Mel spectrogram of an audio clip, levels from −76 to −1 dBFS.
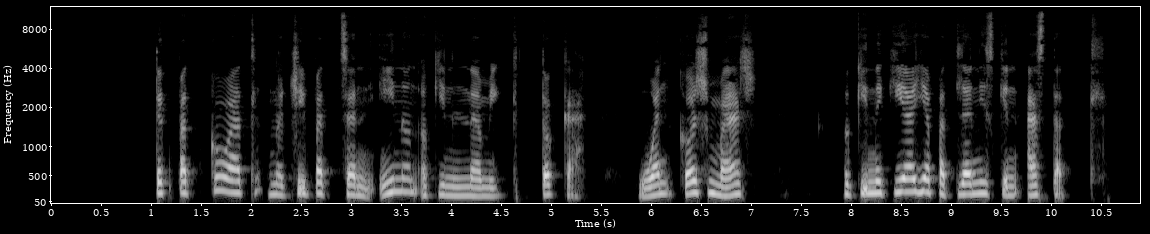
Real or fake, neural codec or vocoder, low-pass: real; none; 10.8 kHz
